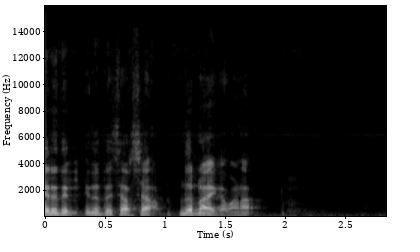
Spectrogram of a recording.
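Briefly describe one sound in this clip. A man speaks steadily through a microphone, as if reading out.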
